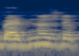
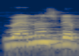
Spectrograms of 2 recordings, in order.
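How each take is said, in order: First: The D sound is pronounced. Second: The D sound is silent. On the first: The speaker calls it wrong. "पर ये गलत है" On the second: The speaker calls it right. "वेनसडे पढ़ेंगे"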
